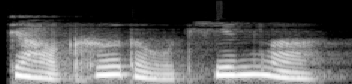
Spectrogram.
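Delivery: ordinary delivery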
